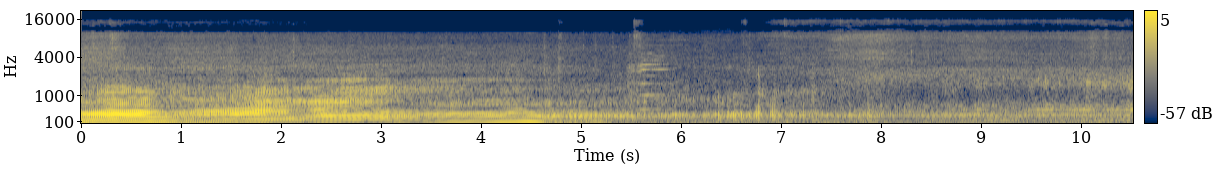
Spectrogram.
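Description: Volkswagen Golf 7 R's turbocharged four-cylinder engine pulling away, its note rising as it accelerates and then fading out after about four and a half seconds, leaving quiet street noise.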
